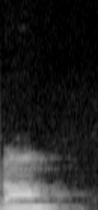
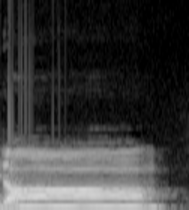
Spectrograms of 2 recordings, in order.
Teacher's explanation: किसी व्यक्ति को दूर से खड़े उसको पुकार रहे हैं, जैसे राम, तो ये प्लुत स्वर होते हैं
